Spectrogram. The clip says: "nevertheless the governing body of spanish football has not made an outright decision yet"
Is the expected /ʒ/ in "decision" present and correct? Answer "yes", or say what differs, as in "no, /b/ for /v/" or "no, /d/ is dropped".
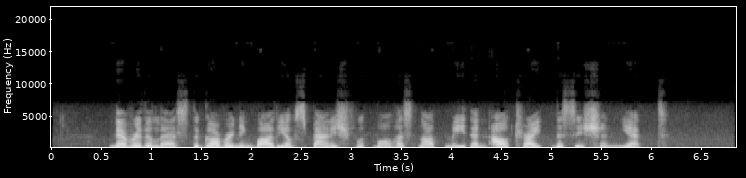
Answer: no, /ʃ/ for /ʒ/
